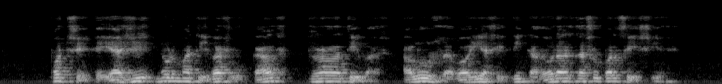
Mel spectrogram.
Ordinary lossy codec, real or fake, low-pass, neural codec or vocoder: Opus, 32 kbps; real; 9.9 kHz; none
